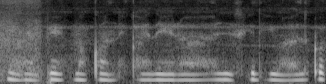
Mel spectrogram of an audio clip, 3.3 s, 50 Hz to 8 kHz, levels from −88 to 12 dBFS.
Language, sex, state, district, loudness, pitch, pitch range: Hindi, female, Bihar, Saran, -21 LUFS, 210 Hz, 205-215 Hz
